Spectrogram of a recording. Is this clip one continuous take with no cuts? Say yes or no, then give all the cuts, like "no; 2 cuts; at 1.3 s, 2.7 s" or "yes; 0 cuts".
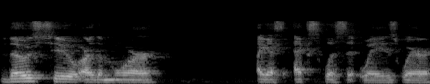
yes; 0 cuts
